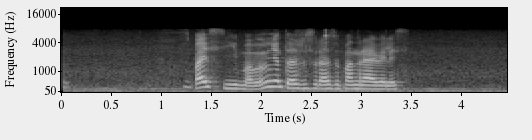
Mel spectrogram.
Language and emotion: Russian, positive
